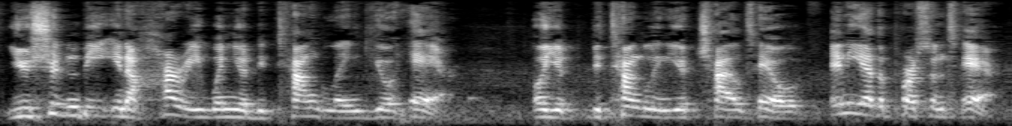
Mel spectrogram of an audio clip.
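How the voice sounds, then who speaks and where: A man leads a live hair care lesson, patient and instructive. His voice sits a little high, with a very bright, sharp tone and a husky texture. He often poses a question and then answers it himself. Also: normal speed. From Uganda.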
